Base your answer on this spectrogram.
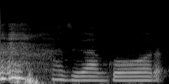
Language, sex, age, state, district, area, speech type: Bodo, female, 45-60, Assam, Kokrajhar, urban, spontaneous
